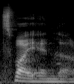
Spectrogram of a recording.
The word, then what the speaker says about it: Zweihänder: It's Zweihänder, right?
